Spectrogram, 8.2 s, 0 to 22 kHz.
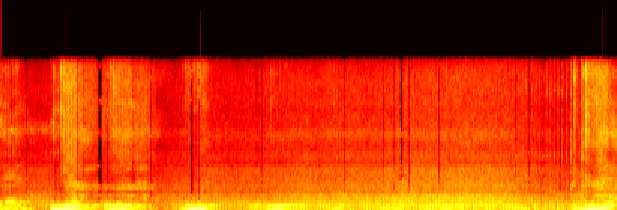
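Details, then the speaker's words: John Deere GT262 lawn tractor after new parts fitted, still running some old fuel: small engine surges unevenly instead of holding steady revs; owner attributes roughness to old fuel. "running a low idle that's good you can tell it's still got some old fuel in it"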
